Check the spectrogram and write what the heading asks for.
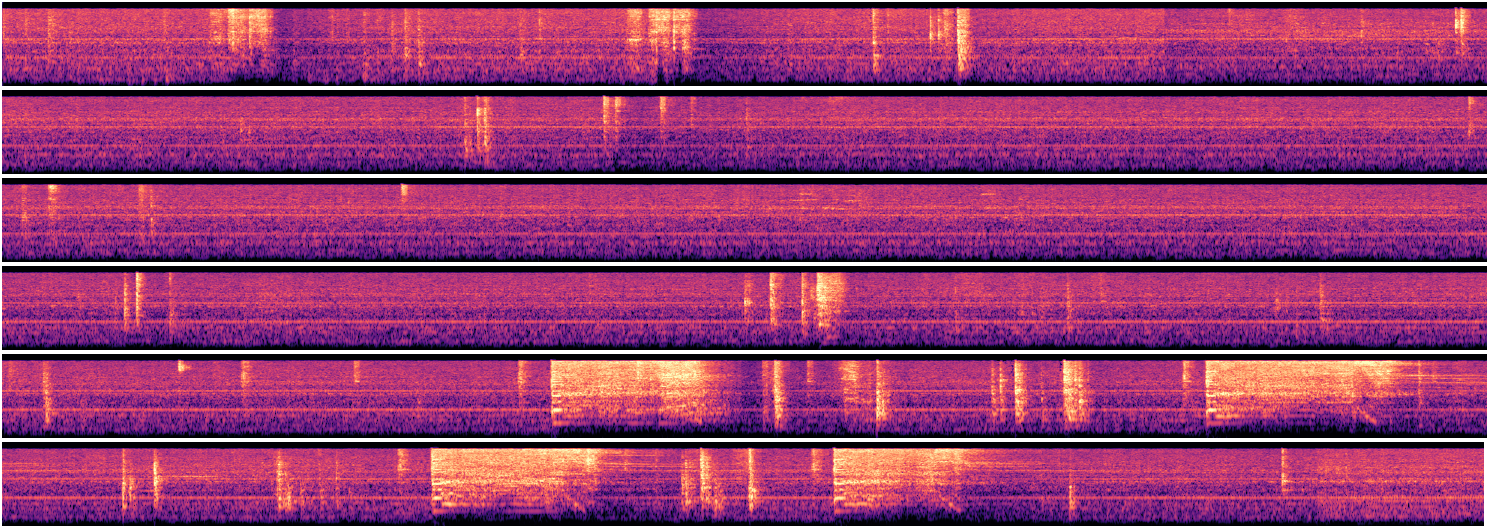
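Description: Woodworking in a home shop: a steady faint hum with scattered clicks and knocks, then several short, loud scraping strokes on wood in quick succession near the end.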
